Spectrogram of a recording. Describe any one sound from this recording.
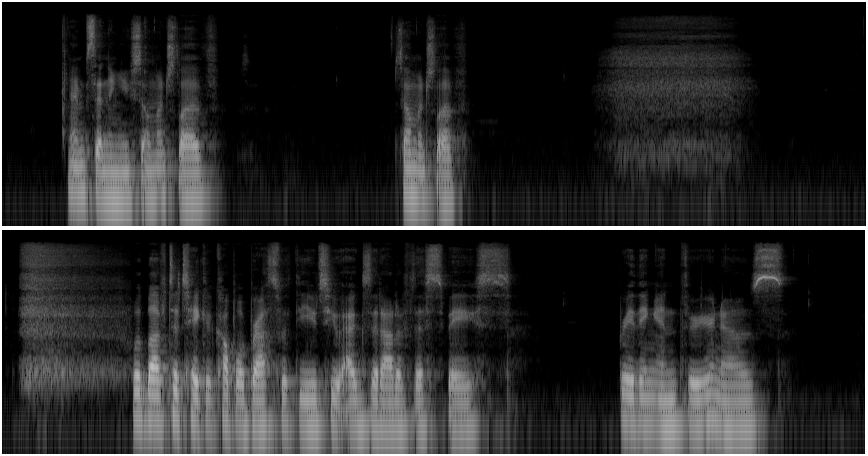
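A young woman speaks calmly and softly, close to a microphone, with pauses.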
